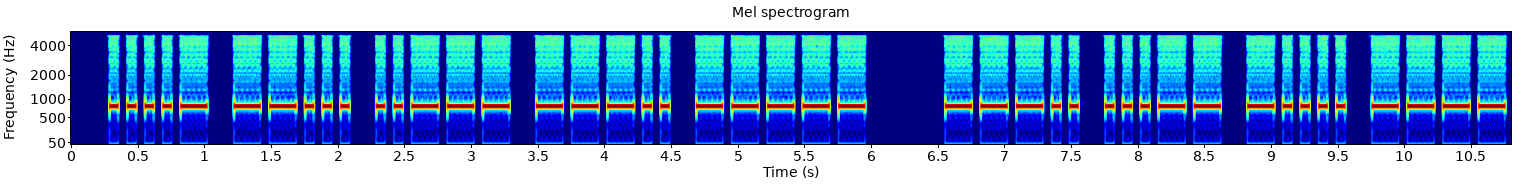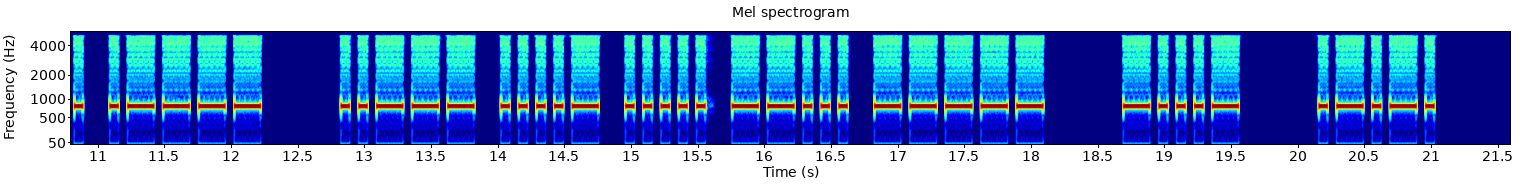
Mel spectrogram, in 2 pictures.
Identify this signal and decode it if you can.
Morse code, heard as a keyed tone, about 18 wpm, 800 Hz. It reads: 47280 83691 24570 <BT> <AR>
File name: cours-du-lundi files / cours-1594--teste-chiffre-vitesse-17mpm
